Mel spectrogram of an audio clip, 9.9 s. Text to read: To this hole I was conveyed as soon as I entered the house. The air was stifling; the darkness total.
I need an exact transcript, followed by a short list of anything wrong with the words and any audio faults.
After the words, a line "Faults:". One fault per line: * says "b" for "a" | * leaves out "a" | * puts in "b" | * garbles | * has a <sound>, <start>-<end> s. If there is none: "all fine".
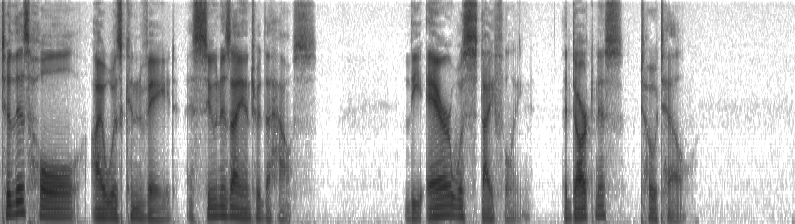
To this hole I was conveyed as soon as I entered the house. The air was stifling; the darkness total.
Faults:
all fine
